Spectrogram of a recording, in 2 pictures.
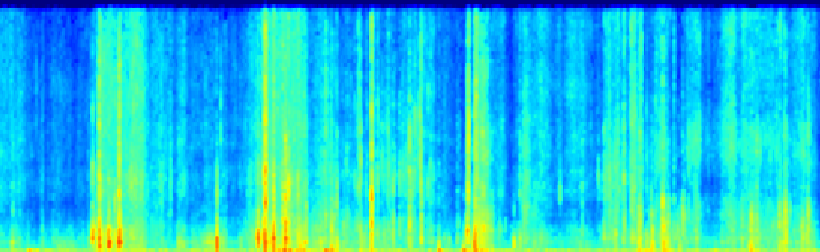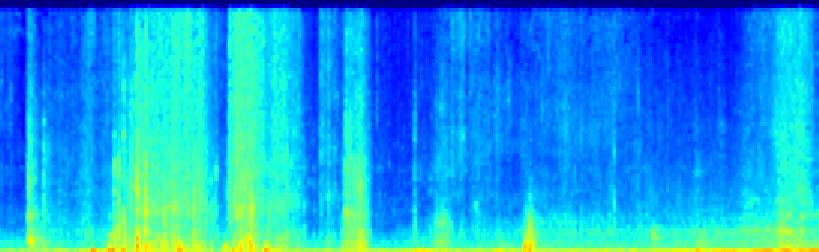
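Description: Plastic trash bags rustling and crinkling in irregular bursts as hands dig through bagged produce in a dumpster.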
